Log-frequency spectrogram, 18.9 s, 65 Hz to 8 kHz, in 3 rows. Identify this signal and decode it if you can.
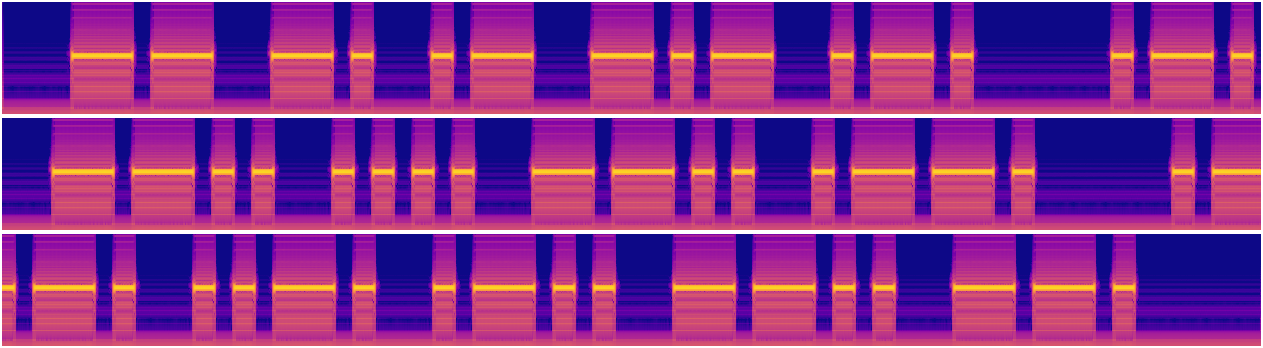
Morse code, heard as a keyed tone, about 12 wpm, 800 Hz. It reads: MNAKR RZHZP PFLZG
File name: taviro tanulas / cw 69 15 10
